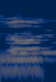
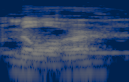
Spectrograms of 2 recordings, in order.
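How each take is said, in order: First: It is said with a British pronunciation. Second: It is said with an American pronunciation. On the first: "in Britain, they just because of their accent, they pronounce it Miller" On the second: "American people pronounce it Millar"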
